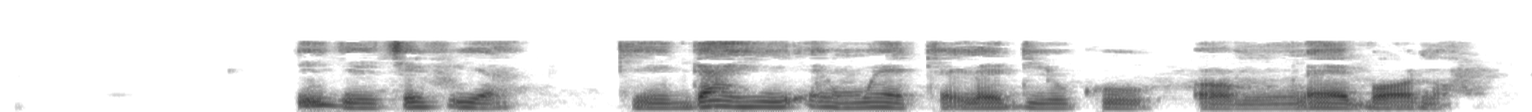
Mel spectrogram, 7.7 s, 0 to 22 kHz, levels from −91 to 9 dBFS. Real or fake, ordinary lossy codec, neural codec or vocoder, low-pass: real; MP3, 32 kbps; none; 5.4 kHz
